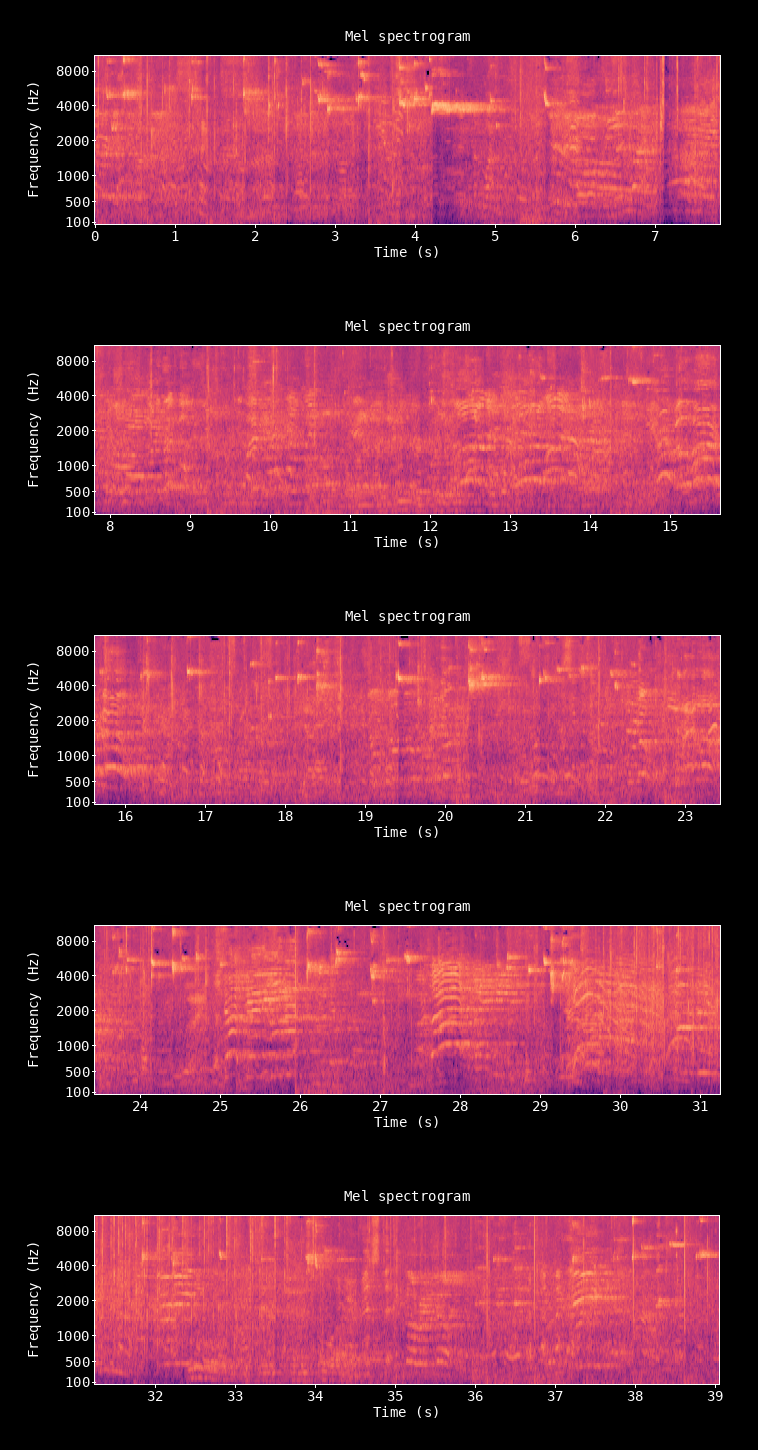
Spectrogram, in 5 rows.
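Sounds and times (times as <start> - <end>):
basketball dribbling: 0.0 - 4.1, 36.0 - 37.0, 38.0 - 39.0
laughter: 36.5 - 37.4.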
